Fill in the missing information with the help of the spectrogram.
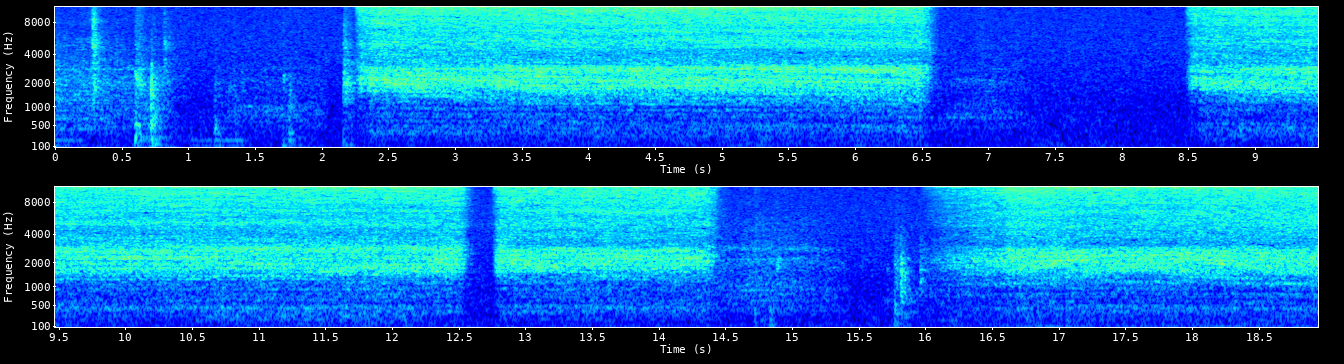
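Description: Aerosol spray paint can hissing as paint is sprayed in four long bursts of a few seconds each, with short pauses between, the last still going at the end. A few light knocks come before the first burst.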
